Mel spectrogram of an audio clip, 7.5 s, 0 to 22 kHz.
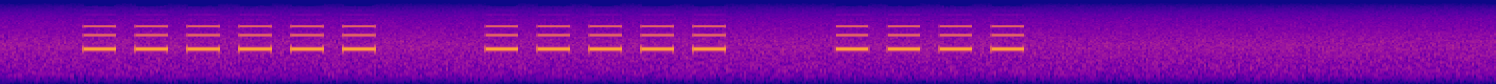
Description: Beep code, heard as a piezo beeper, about 2300 Hz. 6-5-4.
